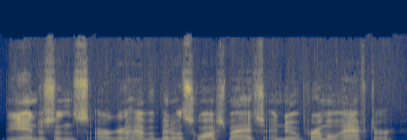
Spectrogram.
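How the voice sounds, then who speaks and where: A man's voice: medium pitch, fairly quick, fairly bright tone, no echo, studio quality. A man hosting a podcast, moving between scripted ad reads and talk to his listeners. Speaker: podcast host.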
